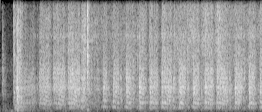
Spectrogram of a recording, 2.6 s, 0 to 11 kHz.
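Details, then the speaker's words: Barn-find Willys Jeep 4-cylinder, year unknown, cranked after new coil and H12 Champion plugs gave spark, with a little gas poured in: quick even cranking beats with a few sharper catches, trying to fire but not running. "I'm gonna put a little gas in it. That ought to be enough, right? All right, crank it up. Let's see if it'll fire."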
